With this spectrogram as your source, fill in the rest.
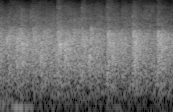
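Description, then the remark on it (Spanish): Sustained applause from a crowd, given as applause to the Lord of glory, a dense steady wash of many hands clapping at a fairly even loudness with slight swells, and no voices heard over it. “En un aplauso al Señor de la gloria.”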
